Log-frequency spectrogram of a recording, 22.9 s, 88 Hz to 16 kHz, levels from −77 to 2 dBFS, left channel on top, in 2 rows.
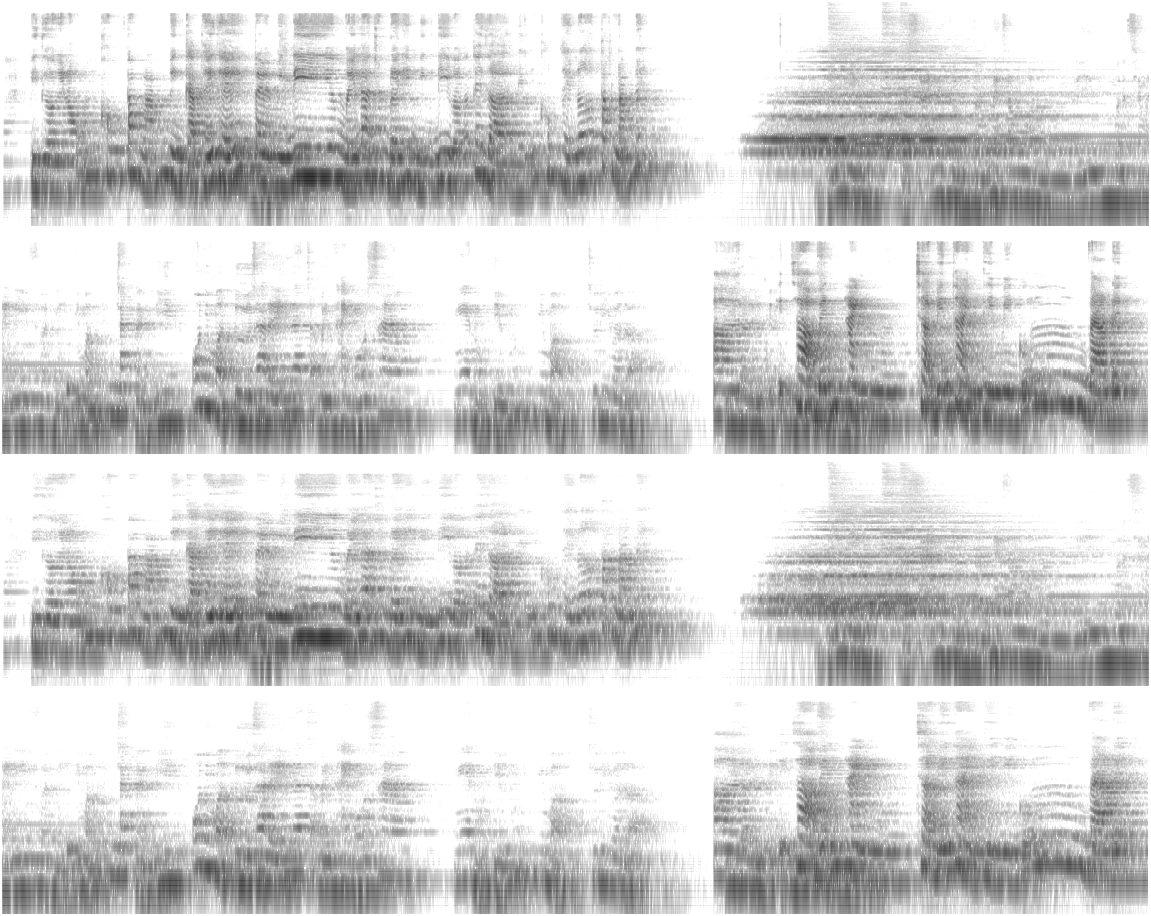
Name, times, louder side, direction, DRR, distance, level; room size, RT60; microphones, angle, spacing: voice 1, 0.3-6.5 12.1-12.7 18.6-18.9 19.4-22.7, left 2 dB, 85° left, 4 dB, 0.4 m, -28 dB
sound 1, 7.4-12.0, left 4 dB, 10° right, 1.3 m, -34 dB
voice 2, 8.1-8.7 9.0-15.5 16.0-17.9 18.7-20.1, equal, 20° left, 0 dB, 0.4 m, -35 dB
4.1 x 2.9 x 2.9 m, 1.1 s
head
